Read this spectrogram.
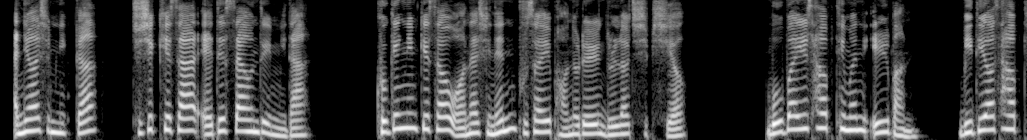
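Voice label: Korean female; ARS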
